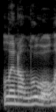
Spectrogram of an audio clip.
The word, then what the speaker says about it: linalool: of the predominant constituents it's called Lin Ahlul and that's spelled and Li and al ool and that's what gives it its calming effect now Lin Elul actually has a very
